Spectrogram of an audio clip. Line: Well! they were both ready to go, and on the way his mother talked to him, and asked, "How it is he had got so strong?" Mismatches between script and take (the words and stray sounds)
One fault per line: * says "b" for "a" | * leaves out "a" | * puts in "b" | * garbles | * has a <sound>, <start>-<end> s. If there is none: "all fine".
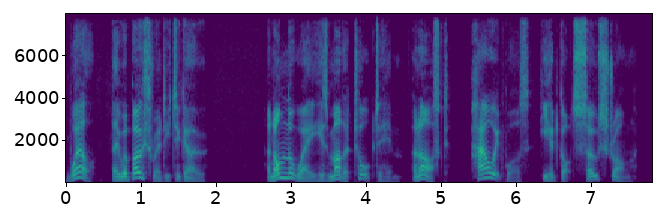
* says "was" for "is"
